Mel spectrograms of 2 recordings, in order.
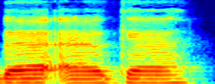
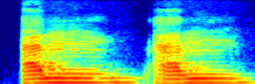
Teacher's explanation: Cara pengucapannya dirapatkan bibirnya. Itbaqus syafatain. Dirapatkan. Am, am. Sebagaimana membaca huruf mim.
